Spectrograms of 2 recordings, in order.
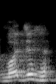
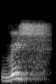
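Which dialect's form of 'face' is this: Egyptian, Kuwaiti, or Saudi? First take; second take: Saudi; Egyptian. First: It is said as 'wajh', Saudi style. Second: It is said as 'wish', Egyptian style. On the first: "சவுதியா இருக்கட்டும், இது எப்படி சொல்லுவாங்கன்னா வஜ் அப்படிங்கறத என்ன பண்ணுவாங்க? பயன்படுத்துவாங்க" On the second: "ஒரு எஜிப்சியனா இருந்தா விஷ்"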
